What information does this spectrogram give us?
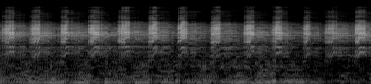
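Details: Sunda bush warbler song in the tembakan and besetan styles, used as a training master for other birds: a quick, regular train of piercing, high, rasping notes, over three a second.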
